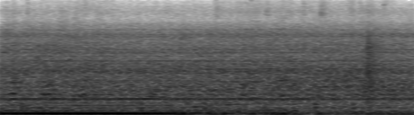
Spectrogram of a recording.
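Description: Double-decker bus heard from inside the passenger deck: a steady low engine drone that drops away about two seconds in, leaving a quieter rumble and a faint steady whine.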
